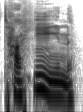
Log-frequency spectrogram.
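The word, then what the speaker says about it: Tajín: lote thank you elote and the spice is tahin thank you i appreciate you guys being nice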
